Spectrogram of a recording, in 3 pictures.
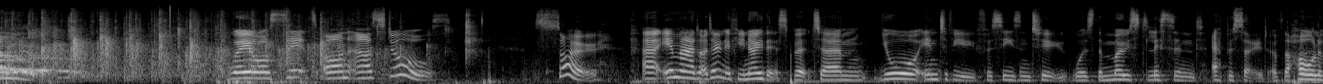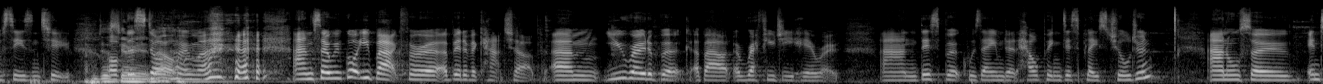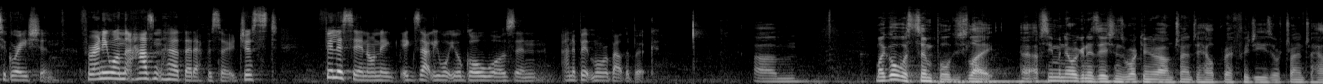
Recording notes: Recorded live in front of an audience. This episode was recorded at Sthlm Music House , Stockholm's new hub for entrepreneurs working in music, media and tech.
